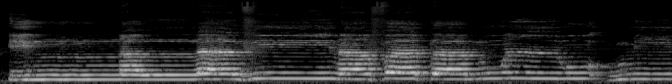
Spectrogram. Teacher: Innal ladzina, huruf alifnya dibaca tipis kasrah 1 harokat, huruf nunnya ditasydidkan dengan gunnah atau dengung seperti mat atau panjang 2 harokat. · huruf za-nya dibaca tipis, tarqiq, lidahnya agak keluar sedikit, kasrah 2 harokat karena setelahnya ada huruf ya sukun, dan huruf nunnya dibaca tipis, fathah 1 harokat.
